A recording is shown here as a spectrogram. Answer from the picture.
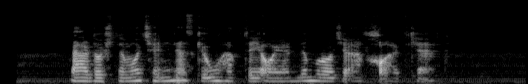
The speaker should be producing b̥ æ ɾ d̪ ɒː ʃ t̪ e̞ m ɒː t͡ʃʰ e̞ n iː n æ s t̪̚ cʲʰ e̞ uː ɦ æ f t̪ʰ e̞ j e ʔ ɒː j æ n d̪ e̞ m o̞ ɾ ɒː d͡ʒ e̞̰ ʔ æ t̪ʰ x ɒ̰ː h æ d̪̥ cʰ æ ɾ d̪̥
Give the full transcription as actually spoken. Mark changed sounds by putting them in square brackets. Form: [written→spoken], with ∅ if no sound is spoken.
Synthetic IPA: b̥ æ ɾ d̪ ɒː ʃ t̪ e̞ m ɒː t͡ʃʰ e̞ n iː n æ s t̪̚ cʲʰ e̞ uː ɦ æ f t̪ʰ e̞ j e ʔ ɒː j æ n d̪ e̞ m o̞ ɾ ɒː d͡ʒ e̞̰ ʔ æ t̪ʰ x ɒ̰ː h æ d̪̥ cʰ æ ɾ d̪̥

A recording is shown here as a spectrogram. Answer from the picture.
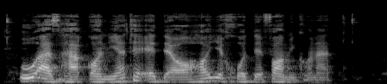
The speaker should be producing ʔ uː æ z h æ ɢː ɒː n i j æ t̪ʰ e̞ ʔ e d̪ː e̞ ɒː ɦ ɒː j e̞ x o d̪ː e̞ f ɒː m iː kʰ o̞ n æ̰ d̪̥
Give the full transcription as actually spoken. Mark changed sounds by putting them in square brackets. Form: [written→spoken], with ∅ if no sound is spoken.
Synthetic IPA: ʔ uː æ z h æ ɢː ɒː n i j æ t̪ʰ e̞ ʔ e d̪ː e̞ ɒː ɦ ɒː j e̞ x o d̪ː e̞ f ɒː m iː kʰ o̞ n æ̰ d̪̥

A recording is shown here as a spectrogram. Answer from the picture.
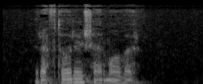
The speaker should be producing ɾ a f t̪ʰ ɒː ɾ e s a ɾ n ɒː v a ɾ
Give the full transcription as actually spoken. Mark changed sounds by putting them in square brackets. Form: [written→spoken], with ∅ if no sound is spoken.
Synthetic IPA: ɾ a f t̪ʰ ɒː ɾ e [s→ʃ] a ɾ [n→m] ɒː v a ɾ

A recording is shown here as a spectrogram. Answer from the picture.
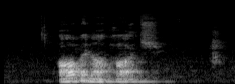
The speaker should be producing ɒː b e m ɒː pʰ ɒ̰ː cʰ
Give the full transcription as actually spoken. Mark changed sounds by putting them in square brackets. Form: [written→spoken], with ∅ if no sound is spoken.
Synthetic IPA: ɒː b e [m→n] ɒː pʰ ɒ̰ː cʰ

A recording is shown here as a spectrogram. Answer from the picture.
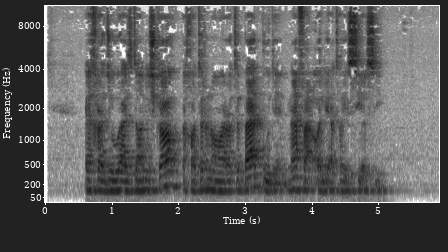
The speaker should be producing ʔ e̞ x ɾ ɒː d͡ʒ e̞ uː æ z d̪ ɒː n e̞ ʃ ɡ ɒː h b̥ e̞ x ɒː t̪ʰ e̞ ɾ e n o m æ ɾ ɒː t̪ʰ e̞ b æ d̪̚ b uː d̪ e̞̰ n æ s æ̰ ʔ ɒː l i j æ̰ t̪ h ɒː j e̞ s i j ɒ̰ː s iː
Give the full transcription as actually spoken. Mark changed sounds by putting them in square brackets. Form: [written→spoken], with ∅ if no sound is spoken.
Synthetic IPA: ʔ e̞ x ɾ ɒː d͡ʒ e̞ uː æ z d̪ ɒː n e̞ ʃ ɡ ɒː h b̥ e̞ x ɒː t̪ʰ e̞ ɾ e n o m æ ɾ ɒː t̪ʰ e̞ b æ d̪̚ b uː d̪ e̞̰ n æ [s→f] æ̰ ʔ ɒː l i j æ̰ t̪ h ɒː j e̞ s i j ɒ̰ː s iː

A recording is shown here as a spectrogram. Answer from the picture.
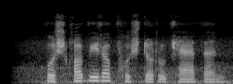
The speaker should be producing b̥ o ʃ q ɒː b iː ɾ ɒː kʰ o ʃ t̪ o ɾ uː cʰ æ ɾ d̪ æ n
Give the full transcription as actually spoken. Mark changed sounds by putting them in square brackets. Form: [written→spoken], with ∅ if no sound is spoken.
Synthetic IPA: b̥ o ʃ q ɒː b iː ɾ ɒː [kʰ→pʰ] o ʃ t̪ o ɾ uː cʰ æ ɾ d̪ æ n

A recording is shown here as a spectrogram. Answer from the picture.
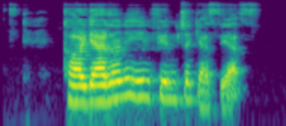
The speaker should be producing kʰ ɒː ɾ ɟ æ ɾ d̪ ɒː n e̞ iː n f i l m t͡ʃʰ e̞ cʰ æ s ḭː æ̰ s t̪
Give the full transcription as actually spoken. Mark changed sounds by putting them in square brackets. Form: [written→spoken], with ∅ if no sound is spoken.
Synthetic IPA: kʰ ɒː ɾ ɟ æ ɾ d̪ ɒː n e̞ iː n f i l m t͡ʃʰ e̞ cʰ æ s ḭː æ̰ s t̪

